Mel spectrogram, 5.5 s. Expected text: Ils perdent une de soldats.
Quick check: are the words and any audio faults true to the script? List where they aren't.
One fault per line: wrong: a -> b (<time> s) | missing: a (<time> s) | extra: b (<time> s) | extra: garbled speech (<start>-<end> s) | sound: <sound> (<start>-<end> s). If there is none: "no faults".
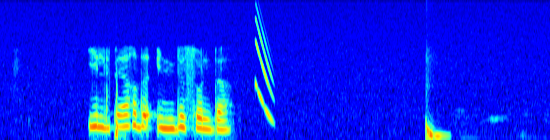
sound: chirp (2.6-2.8 s)
sound: thud (4.3-4.5 s)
